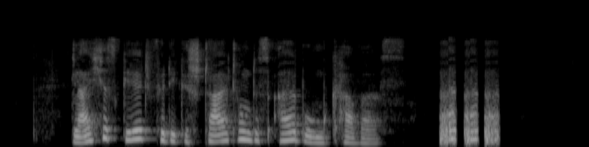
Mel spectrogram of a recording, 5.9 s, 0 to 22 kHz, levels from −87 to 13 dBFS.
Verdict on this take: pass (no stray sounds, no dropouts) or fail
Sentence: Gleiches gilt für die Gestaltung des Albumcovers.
fail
